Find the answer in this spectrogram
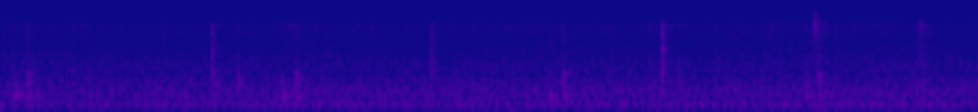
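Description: Faint, irregular clicks, about one a second, over a low steady hiss.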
